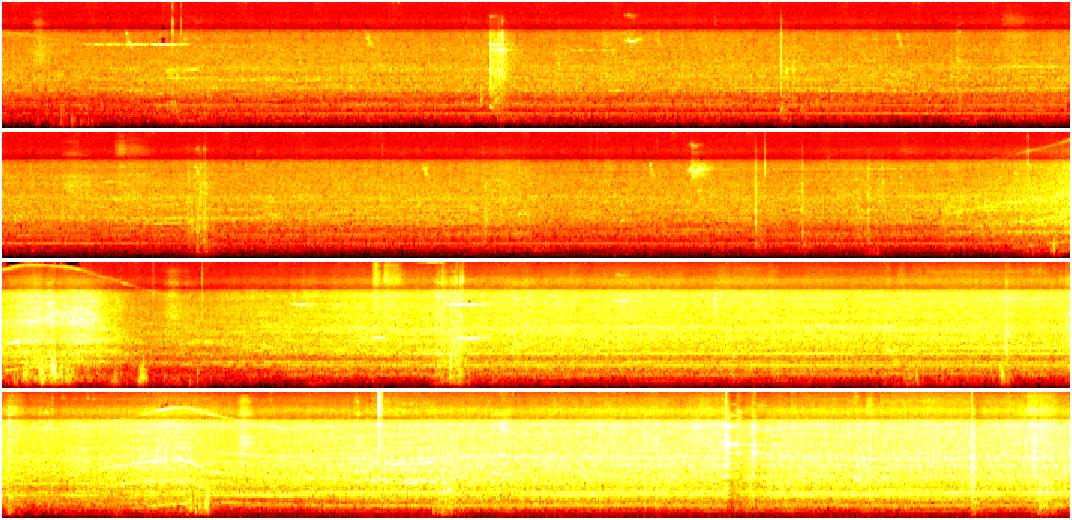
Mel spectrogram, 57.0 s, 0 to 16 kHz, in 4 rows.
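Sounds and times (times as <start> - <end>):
garbage truck engine running: 0.0 - 56.9
loud rushes of noise: 22.2 - 56.9.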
